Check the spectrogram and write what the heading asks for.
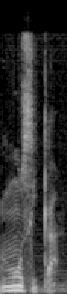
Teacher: la palabra música Si dividimos en sílabas tiene también tres sílabas al pronunciar esta palabra la mayor fuerza de voz recae en la antepenúltima sílaba · Al pronunciar esta palabra, la mayor fuerza de voz recae en la antepenúltima sílaba, contando siempre de derecha a izquierda. Entonces nos damos cuenta que es una palabra esdrújula.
